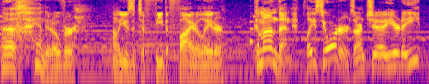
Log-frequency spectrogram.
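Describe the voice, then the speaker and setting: A man's voice: medium pitch, very animated, normal speed, natural voice. A man voicing a brash, confident, impatient street-food cook in a video game. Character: cocky, brusque male street-food chef. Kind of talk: video game character dialogue. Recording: music behind the voice.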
